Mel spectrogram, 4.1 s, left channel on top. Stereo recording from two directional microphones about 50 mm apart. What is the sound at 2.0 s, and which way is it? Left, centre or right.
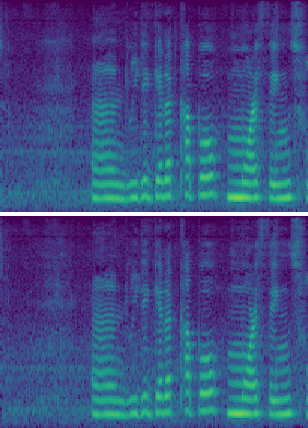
Speech, right.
